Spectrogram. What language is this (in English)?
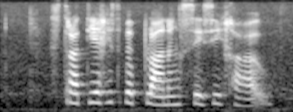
Afrikaans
